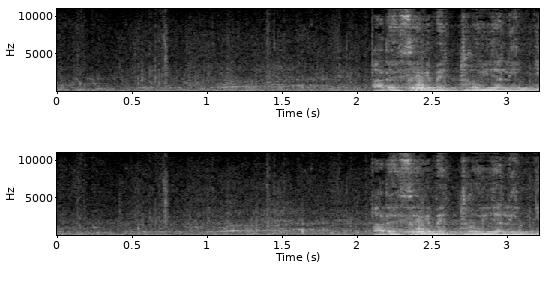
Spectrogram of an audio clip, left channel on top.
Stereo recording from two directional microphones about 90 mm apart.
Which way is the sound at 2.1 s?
20° left (ahead or behind).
